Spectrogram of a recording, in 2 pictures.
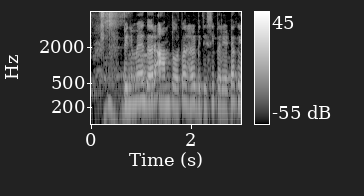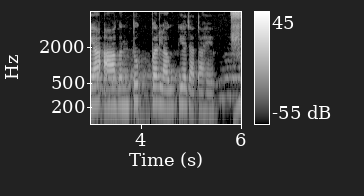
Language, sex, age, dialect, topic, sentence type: Hindi, female, 18-24, Kanauji Braj Bhasha, banking, statement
